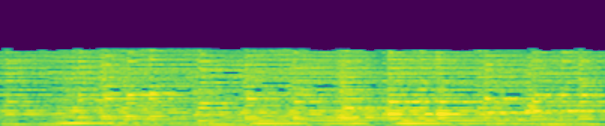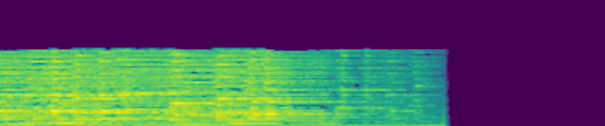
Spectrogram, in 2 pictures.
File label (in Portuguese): NATAL CLIENTE F; Telemensagens; Natal e Ano novo; fem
